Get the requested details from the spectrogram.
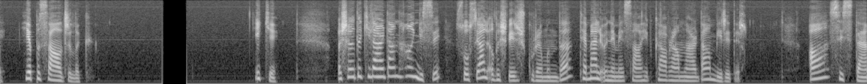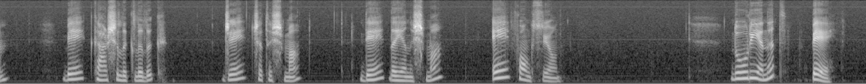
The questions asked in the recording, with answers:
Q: Aşağıdakilerden hangisi sosyal alışveriş kuramında temel öneme sahip kavramlardan biridir?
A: Doğru yanıt B. Karşılıklılık.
